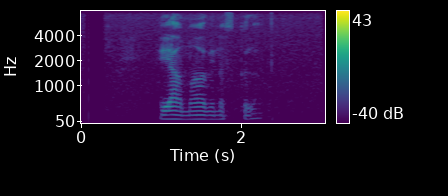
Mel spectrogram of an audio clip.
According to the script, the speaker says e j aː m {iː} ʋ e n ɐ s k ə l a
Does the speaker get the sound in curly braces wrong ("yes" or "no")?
yes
